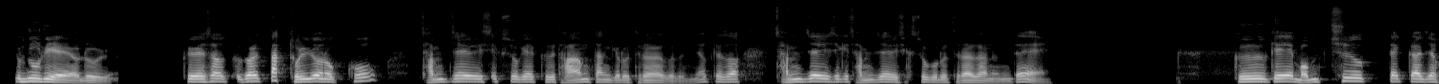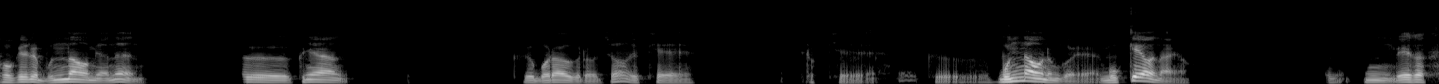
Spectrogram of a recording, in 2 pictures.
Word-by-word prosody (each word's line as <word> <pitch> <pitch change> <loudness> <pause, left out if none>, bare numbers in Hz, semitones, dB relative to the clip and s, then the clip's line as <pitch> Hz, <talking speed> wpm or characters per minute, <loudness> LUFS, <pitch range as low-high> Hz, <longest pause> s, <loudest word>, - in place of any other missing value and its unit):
룰이에요 130 -8 +5
룰. 85 -3 -2 0.7
그래서 130 0 +4
그걸 140 +4 +4
딱 185 0 +3
돌려놓고 135 - +2 0.4
잠재의식 130 +3 -1
속에 120 -2 -1
그다음 115 +1 -1
단계로 105 -4 -4
들어가거든요. 85 +1 -5
그래서 120 -1 -2 0.3
잠재의식의 125 +2 +2
잠재의식 110 +2 -3
속으로 110 -2 -4
들어가는데 85 -3 -2 1.8
그게 135 +2 +5
멈출 120 - 0 0.2
때까지 135 -1 +2
거기를 115 +2 0
못 90 +1 -6
나오면은 105 -5 0 1.0
그 105 -5 -3
그냥 110 -3 -3 1.7
그 - - -14
뭐라 95 +3 -1
그러죠 75 -4 -8
이렇게, - - -10 1.4
이렇게 - - -17 0.6
그 - - -13 0.5
못 120 +2 +5
나오는 140 - +4
거예요. 75 -1 -10
못 100 +2 -4
깨어나요. 110 - +2 1.4
으. - - -16 0.3
음. 95 -3 -6
그래서 110 0 +1
115 Hz, 210 characters per minute, -22 LUFS, 95-130 Hz, 1.8 s, 룰이에요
